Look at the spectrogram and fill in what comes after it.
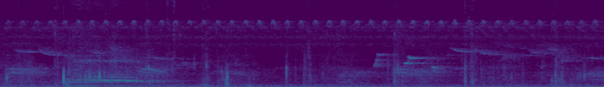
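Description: Birds chirping and calling in a tropical garden: short high chirps every second or so, with a warbling call about a second in, over a steady low rumble.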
